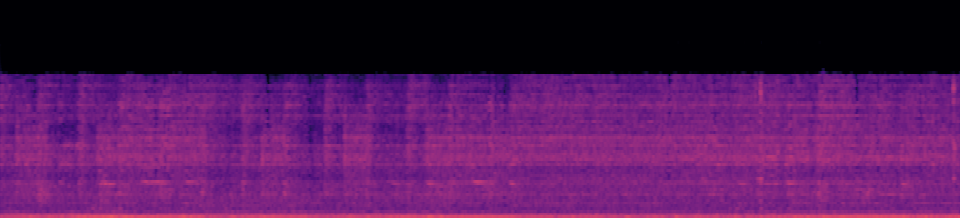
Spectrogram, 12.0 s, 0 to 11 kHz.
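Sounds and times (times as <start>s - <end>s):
car engine and road noise: 0.0s - 12.0s
low hum: 0.0s - 12.0s.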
